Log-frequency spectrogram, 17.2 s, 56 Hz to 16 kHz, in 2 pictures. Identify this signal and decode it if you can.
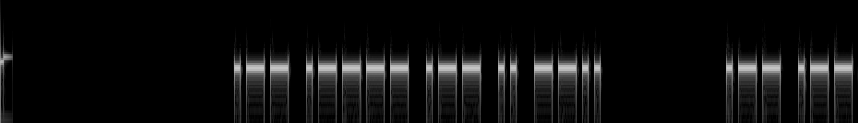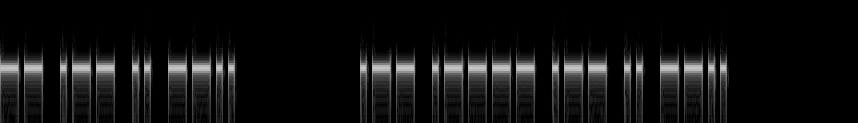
Morse code, heard as a keyed tone, about 20 wpm, 700 Hz. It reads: W1WIZ W1WIZ W1WIZ
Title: USA Call Signs - 5 Characters - Repeated 3x - 20wpm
